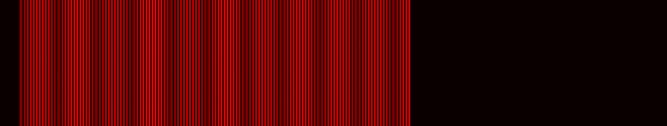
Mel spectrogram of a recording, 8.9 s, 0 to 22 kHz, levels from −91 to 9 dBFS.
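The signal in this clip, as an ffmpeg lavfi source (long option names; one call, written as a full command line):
ffmpeg -f lavfi -i "aevalsrc='0.531*eq(mod(n,1838),0)':duration=5.17:sample_rate=44100" out.wav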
